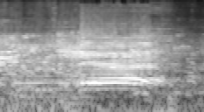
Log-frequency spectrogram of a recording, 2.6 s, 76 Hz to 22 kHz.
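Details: Sahiwal bull calf at a cattle market, recorded 22 September 2025 while a farmer from Dhaka buys calves: a single steady, tonal moo lasting about one second, rich in harmonics, over a constant murmur of market crowd and voices.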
